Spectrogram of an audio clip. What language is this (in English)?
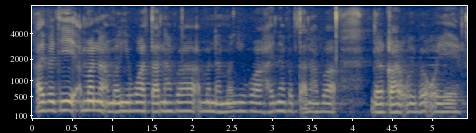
Manipuri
